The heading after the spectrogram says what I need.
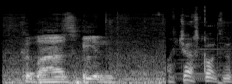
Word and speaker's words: Kbal Spean: But we are at Kbal Spean. I'm definitely saying that wrong. Here's a clip of someone who can say it right. Kbal Spean.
